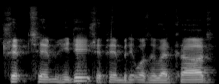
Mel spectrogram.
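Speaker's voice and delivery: ordinary talk, nothing marked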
